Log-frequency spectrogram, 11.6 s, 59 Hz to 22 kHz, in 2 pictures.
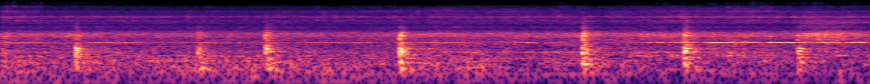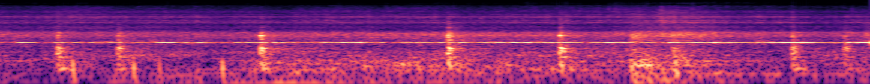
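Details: Model 4100-35FA machine, serial 070220-4135, running: sharp knocks roughly one and a half to two a second, repeating unevenly over the running noise.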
